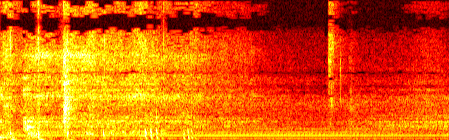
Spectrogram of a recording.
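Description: A few knocks and clicks as a wooden interior door is pushed open and the phone is handled, in the first second. After that, quiet room tone with a steady faint electrical hum.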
